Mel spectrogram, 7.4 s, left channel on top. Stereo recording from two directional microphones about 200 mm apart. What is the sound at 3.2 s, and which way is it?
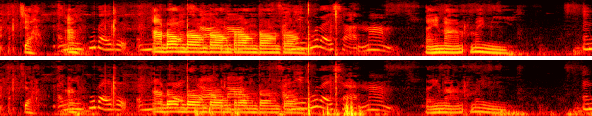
Speech, 25° left (ahead or behind).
